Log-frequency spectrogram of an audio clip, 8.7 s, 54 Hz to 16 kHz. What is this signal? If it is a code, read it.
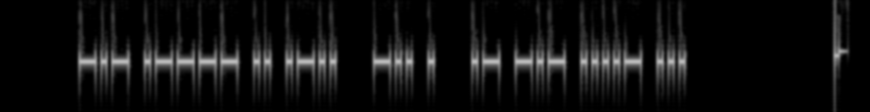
Morse code, heard as a keyed tone, about 22 wpm, 700 Hz. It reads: K1IL DE AK4S
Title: USA Callsign DE Callsign - 4 Characters - 22wpm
